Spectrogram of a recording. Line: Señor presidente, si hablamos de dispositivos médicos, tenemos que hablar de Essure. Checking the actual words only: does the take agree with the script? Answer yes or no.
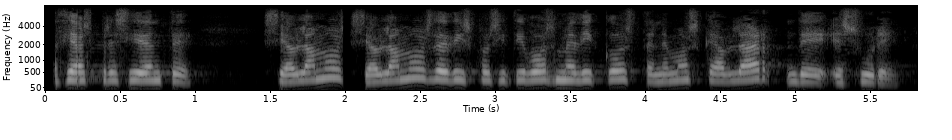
no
